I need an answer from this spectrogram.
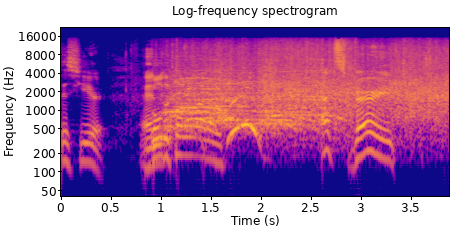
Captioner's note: cheers and applause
